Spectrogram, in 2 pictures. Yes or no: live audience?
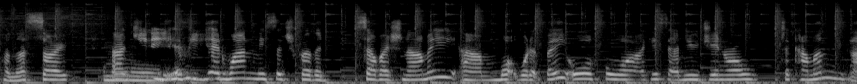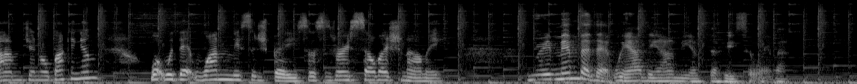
no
